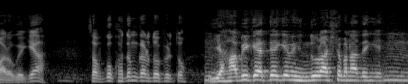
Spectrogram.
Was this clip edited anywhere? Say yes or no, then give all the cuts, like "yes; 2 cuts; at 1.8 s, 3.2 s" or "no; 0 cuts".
yes; 1 cut; at 2.0 s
